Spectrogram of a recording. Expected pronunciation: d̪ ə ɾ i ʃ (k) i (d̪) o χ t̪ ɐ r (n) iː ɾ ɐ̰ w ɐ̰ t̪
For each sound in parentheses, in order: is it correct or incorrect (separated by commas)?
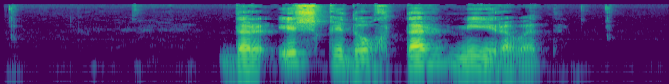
incorrect, correct, incorrect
